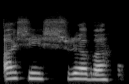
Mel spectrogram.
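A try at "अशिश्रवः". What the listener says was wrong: That fourth line, that ashishravah, that ish sound has to come. Ashishravash Shruti Sukham. Ashishravash Shruti Sukham.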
